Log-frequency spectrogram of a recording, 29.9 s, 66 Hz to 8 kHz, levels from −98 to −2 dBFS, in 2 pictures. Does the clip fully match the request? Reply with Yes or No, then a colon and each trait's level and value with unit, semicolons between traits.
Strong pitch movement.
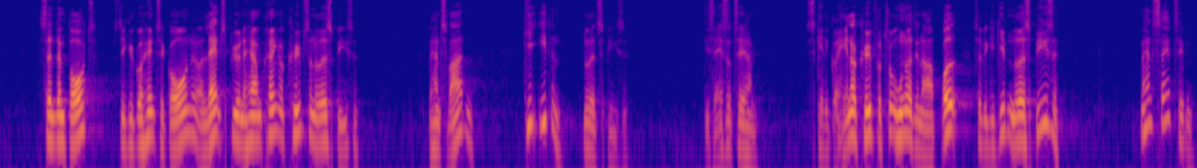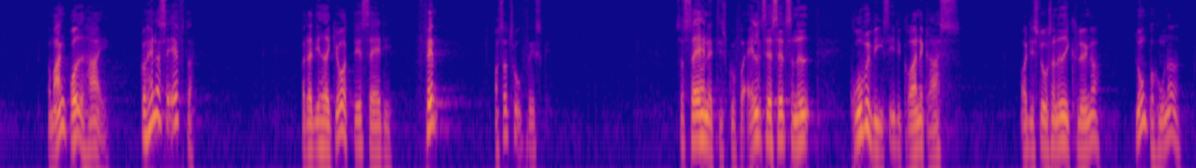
Yes: wide, 5.7 semitones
